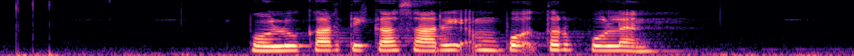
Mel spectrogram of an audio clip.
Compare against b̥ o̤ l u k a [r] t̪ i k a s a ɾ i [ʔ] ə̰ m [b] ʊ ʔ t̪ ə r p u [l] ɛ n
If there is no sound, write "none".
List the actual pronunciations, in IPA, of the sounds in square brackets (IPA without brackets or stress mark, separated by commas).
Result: r, ʔ, p, l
